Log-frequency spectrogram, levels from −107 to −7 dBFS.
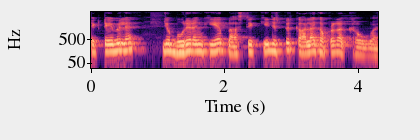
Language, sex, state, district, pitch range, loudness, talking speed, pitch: Hindi, male, Chhattisgarh, Bilaspur, 145-170 Hz, -23 LUFS, 220 wpm, 160 Hz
